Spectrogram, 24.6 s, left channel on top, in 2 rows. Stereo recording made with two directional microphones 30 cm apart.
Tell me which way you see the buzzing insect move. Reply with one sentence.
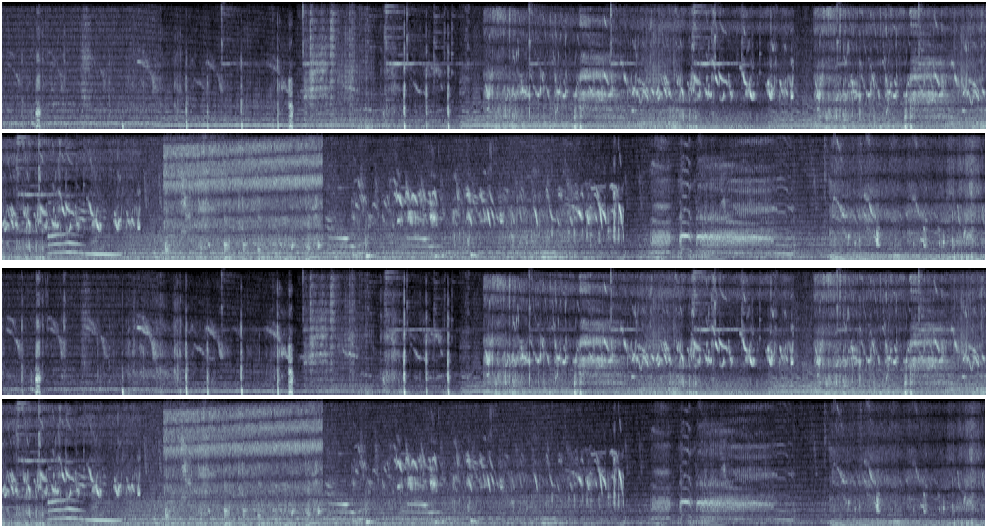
You can hear the buzzing insect go right and come back.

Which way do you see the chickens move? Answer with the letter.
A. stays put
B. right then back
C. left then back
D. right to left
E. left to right
D.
